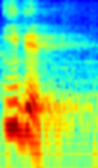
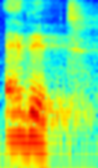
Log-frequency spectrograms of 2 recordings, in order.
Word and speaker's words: edit: edit them for you it's not eat it it's edit the last word for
